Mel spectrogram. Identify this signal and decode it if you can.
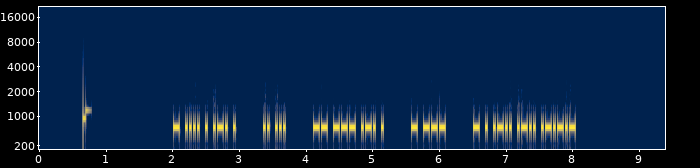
Morse code, heard as a keyed tone, about 40 wpm, 700 Hz. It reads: THERE IS MORE TO TELL.
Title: 2x Word-Spacing - Sentences from Top 200 Words - 40wpm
